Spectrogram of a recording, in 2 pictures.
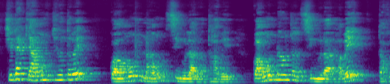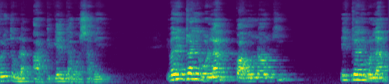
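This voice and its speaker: A male teacher giving a grammar lesson, asking questions and answering them himself, repeating words slowly. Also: on the high side, darkish tone. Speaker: English teacher. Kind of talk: classroom-style grammar lesson. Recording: very echoey room, distant mic.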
